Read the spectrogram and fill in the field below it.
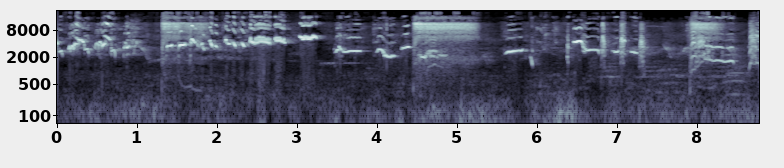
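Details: Wild Oriental magpie-robin singing a rapid, varied high song of sharp whistles, slurred upslurs and dense buzzy bursts, phrases separated by short pauses, with a soft low rumble beneath.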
